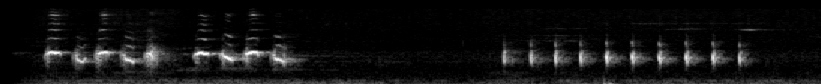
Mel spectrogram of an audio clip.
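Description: A cockatiel gives a quick run of warbling chirps, then a steady series of short whistled notes.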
